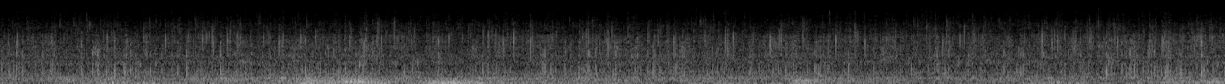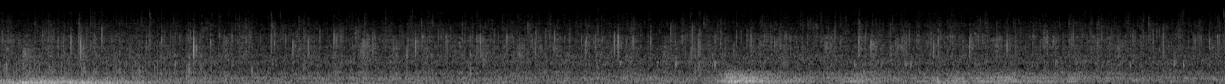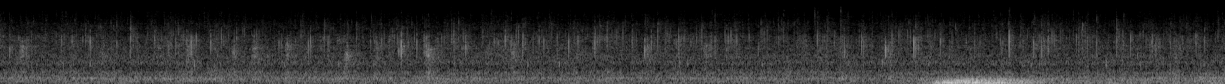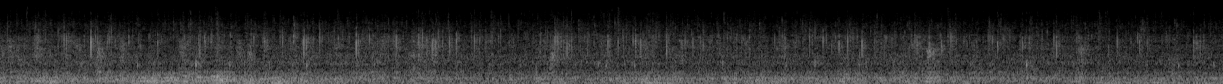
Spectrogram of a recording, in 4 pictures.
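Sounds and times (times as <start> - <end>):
rain pattering: 0.0 - 48.9
thunder rolling: 12.0 - 14.1, 33.8 - 37.4.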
